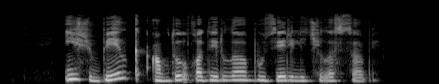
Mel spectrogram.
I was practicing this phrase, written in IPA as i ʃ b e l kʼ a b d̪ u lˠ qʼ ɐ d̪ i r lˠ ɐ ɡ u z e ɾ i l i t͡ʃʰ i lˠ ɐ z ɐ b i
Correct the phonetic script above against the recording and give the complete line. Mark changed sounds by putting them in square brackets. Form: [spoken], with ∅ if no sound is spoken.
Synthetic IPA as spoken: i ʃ b e l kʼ a b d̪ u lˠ qʼ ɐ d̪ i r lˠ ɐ [b] u z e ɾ i l i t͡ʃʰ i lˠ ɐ [s] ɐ b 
